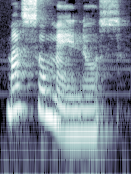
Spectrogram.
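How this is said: The words are blended into one flowing unit.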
